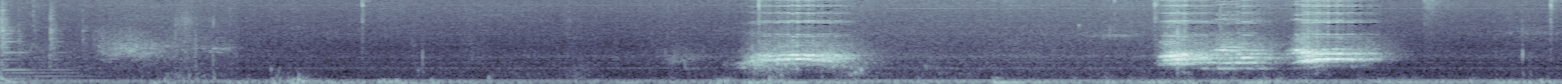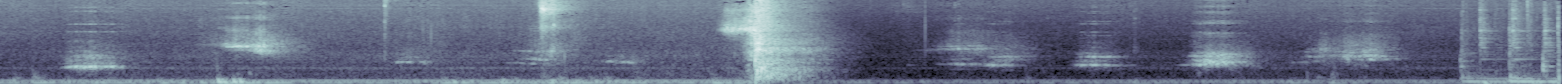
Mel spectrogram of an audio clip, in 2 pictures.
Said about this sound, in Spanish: Pero esta psicofonía tiene una cosa muy interesante. Ese fragmento de sonido de disparo ha sido analizado por expertos en banística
